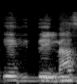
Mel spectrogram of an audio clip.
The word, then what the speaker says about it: اهدنا: ইহদিনাস সিরাতাল, اهدنا الصراط ইহদিনাস সিরাতাল, اهدنا الصراط এই যে হামজার পরে কিন্তু হা আসছে, এই হাটা উচ্চারণ করার ক্ষেত্রে বাতাস বের করতে হবে।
